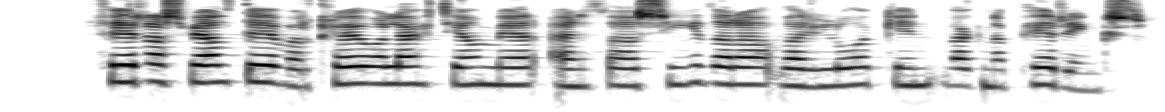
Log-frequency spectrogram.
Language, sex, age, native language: Icelandic, female, 18-19, Icelandic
